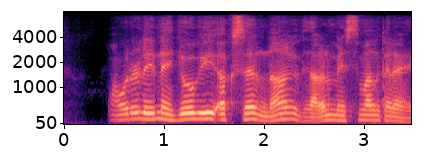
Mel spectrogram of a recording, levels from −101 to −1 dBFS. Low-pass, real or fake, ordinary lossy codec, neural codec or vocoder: 7.2 kHz; fake; AAC, 48 kbps; codec, 16 kHz in and 24 kHz out, 0.6 kbps, FocalCodec, streaming, 4096 codes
